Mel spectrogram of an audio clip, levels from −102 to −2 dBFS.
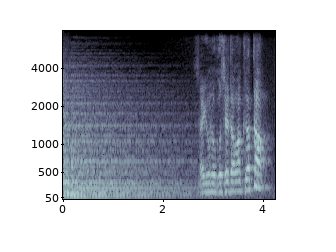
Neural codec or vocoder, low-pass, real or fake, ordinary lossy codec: none; 7.2 kHz; real; Opus, 32 kbps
